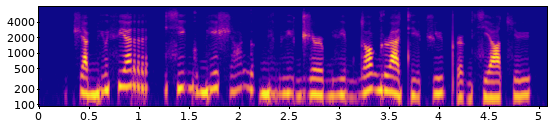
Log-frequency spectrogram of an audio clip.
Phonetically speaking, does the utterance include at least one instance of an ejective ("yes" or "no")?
yes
